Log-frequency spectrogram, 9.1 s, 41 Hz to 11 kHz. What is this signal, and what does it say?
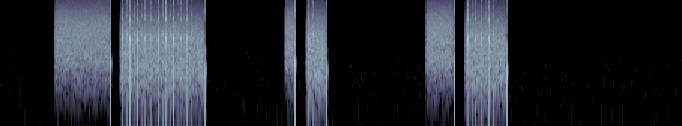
Pulse dialling, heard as a rotary dial, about 10 pulses a second. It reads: 0 1 4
